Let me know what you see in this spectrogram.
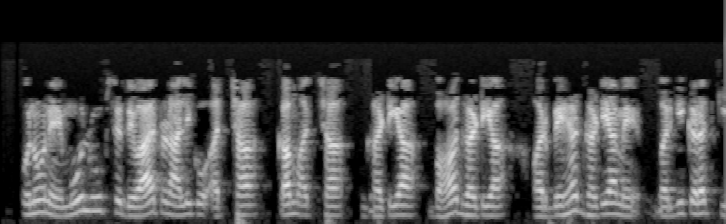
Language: Hindi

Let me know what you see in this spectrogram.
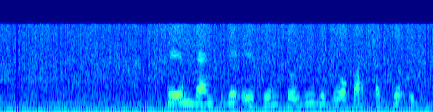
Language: Punjabi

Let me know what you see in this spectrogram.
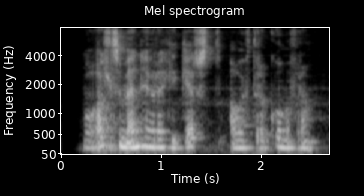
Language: Icelandic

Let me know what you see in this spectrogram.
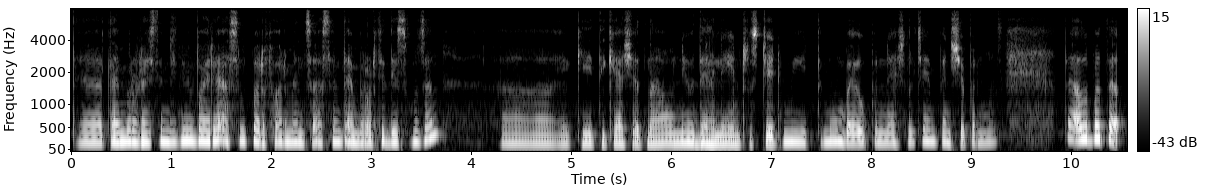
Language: Kashmiri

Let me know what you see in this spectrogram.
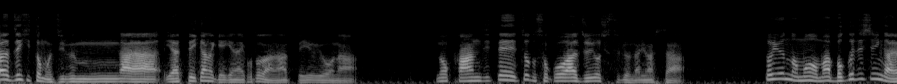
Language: Japanese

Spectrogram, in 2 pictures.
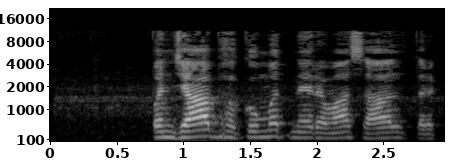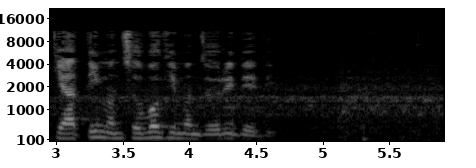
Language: Urdu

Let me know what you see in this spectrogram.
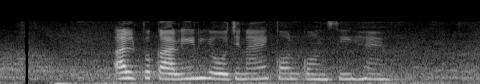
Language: Hindi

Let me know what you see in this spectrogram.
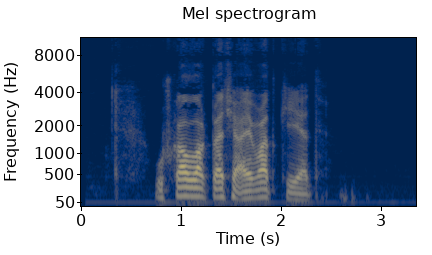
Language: Mari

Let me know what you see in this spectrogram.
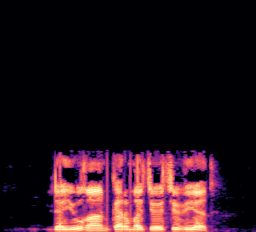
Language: Yidgha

